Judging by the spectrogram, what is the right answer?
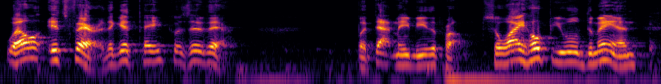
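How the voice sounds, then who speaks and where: A man with a loud voice giving a blunt, exasperated public comment at a council chamber podium, lecturing the council. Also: a little high, lively intonation, unhurried.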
